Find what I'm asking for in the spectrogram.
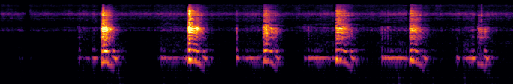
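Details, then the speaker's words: Electric fan with rough noise: rhythmic squeaky chirp about twice a second matching blade rotation; worn shaft bushing/bearing, not the motor winding, fixed by replacing the bushing. "Jadi kalau kipas Anda bunyi Kakak Kikik Kakak Kikik itu bukan masalah dinamo ya bukan dinamo anda yang rusak"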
